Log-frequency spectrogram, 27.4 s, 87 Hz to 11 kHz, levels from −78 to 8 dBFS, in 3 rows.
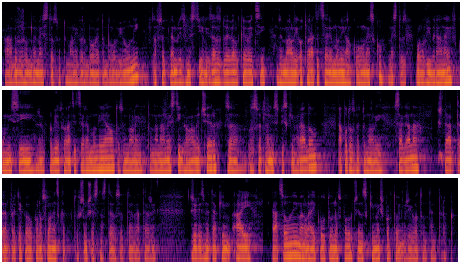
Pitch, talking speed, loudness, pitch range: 100 Hz, 160 wpm, -29 LUFS, 95-105 Hz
